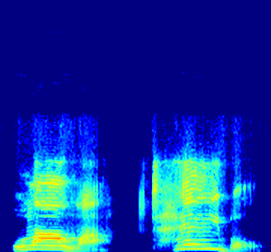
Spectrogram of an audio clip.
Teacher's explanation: it's stressed on the first syllable, which means the first syllable is higher. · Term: stressed syllable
